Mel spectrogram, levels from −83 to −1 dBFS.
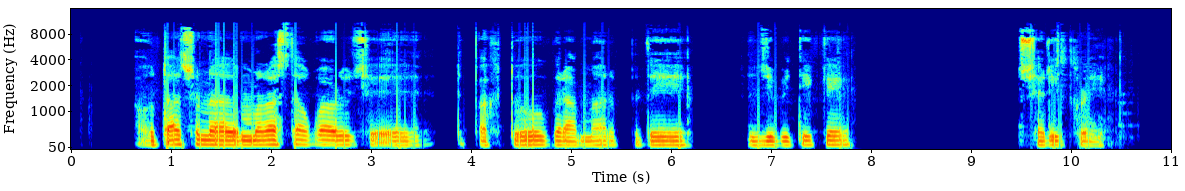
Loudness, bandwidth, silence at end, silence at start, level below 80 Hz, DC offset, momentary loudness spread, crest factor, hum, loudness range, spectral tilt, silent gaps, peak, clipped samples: -19 LUFS; 11.5 kHz; 0.65 s; 0.65 s; -48 dBFS; under 0.1%; 16 LU; 20 dB; none; 6 LU; -4.5 dB/octave; 3.66-3.85 s, 4.34-4.39 s, 5.56-5.60 s, 6.31-6.68 s, 7.97-9.46 s; 0 dBFS; under 0.1%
